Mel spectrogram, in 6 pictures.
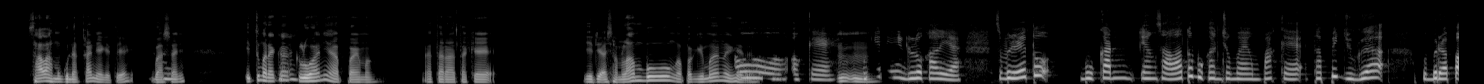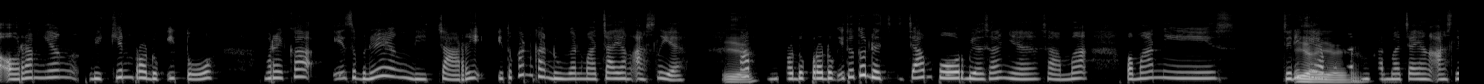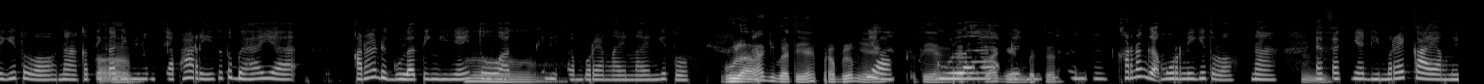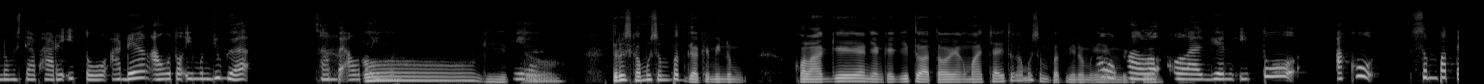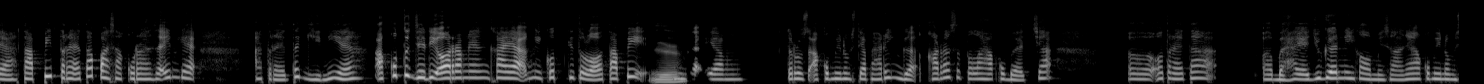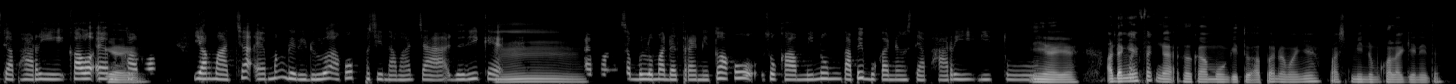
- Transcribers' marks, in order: inhale; other background noise
- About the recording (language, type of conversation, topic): Indonesian, podcast, Bagaimana peran media dalam membentuk standar kecantikan menurutmu?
